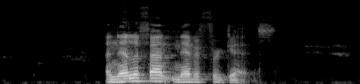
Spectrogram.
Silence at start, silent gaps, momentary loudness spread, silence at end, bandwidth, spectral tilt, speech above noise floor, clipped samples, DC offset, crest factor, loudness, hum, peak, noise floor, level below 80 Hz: 1.05 s; none; 14 LU; 0.95 s; 15.5 kHz; -7 dB/octave; 46 dB; under 0.1%; under 0.1%; 20 dB; -18 LUFS; none; -2 dBFS; -64 dBFS; -56 dBFS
